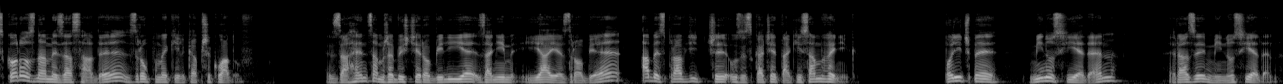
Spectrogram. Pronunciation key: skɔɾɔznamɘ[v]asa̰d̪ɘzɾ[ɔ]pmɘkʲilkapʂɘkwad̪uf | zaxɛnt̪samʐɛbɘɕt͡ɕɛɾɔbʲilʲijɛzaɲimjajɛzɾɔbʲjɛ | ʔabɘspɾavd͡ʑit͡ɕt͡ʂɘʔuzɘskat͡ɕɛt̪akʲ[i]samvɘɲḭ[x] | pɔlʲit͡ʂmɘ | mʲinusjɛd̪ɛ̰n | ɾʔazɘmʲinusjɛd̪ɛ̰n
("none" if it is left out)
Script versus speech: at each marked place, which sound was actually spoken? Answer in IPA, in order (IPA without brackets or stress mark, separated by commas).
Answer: z, u, i, k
